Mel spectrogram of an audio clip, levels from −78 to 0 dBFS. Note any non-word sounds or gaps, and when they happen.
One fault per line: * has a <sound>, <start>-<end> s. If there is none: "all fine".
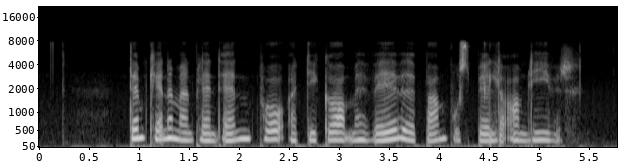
all fine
